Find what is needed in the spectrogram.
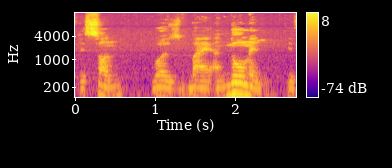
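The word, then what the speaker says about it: gnomon: the tracking of the Sun was by a Newman it spelled G and om en but it's pronounced Newman and it's basically just a stick and the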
